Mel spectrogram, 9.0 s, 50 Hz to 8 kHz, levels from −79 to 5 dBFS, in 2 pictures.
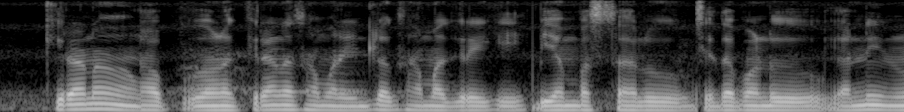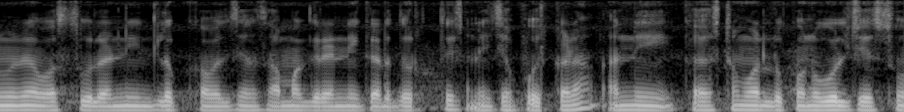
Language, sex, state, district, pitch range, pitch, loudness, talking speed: Telugu, male, Andhra Pradesh, Srikakulam, 110-115 Hz, 110 Hz, -20 LUFS, 95 wpm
